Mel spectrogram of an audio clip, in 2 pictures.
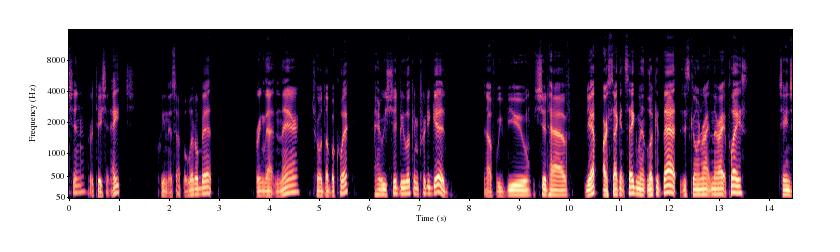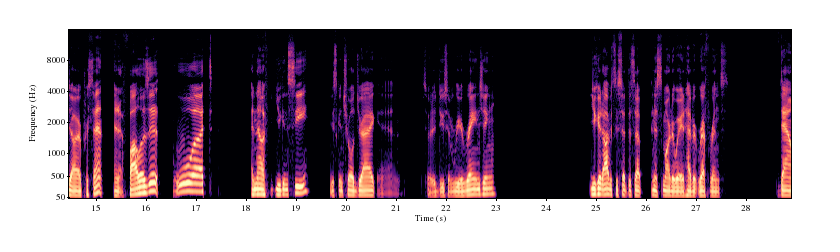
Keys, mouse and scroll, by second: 0.0 click, 1.5 click, 6.1 click, 8.3 click, 13.0 click.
